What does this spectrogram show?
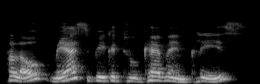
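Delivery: loud clear drill voice for the class; teacher leading a repeat-after-me drill. Shown as a demonstration. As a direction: say it clearly so they can repeat. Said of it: "Read after me, please, three times".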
